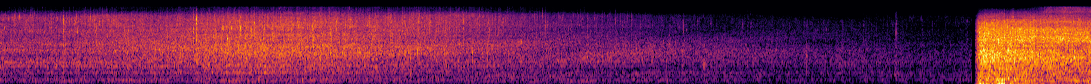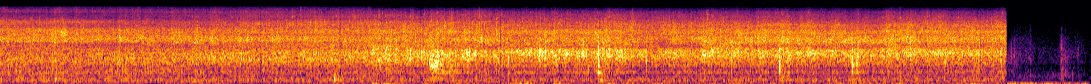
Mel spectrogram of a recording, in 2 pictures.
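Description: Bacon and sausage links sizzling in frying pans on a camp stove. The sizzle is moderate and fades away over the first dozen seconds, then comes in suddenly loud and close, with a few light clicks of tongs against the pans. It cuts off abruptly near the end.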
